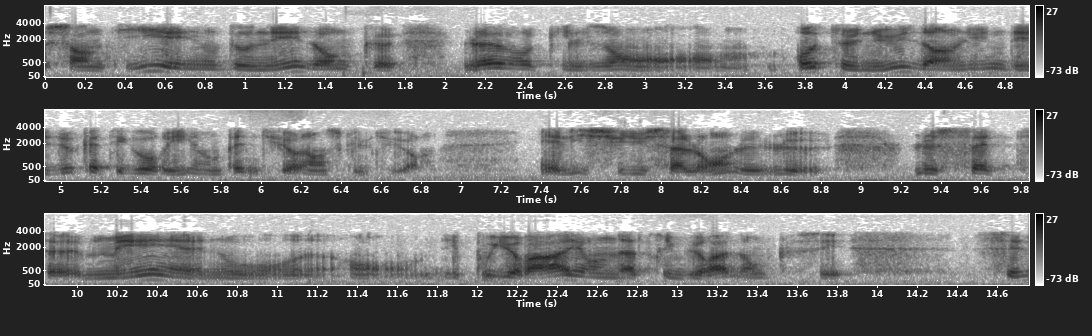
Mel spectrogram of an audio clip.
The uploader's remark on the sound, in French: Interview téléphonique.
